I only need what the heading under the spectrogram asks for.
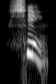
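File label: "xin", Mandarin Chinese, tone 4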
